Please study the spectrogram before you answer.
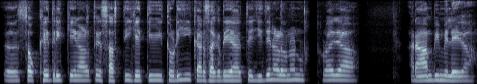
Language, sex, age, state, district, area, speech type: Punjabi, male, 18-30, Punjab, Rupnagar, rural, spontaneous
